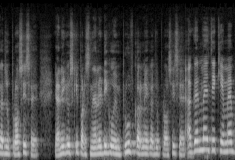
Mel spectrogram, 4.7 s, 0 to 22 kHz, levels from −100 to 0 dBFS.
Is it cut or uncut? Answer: cut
